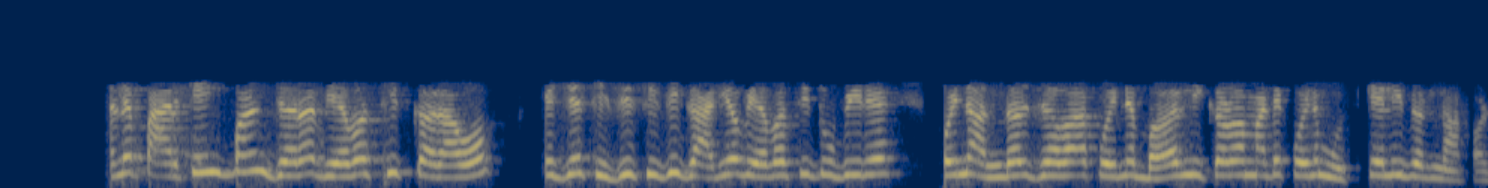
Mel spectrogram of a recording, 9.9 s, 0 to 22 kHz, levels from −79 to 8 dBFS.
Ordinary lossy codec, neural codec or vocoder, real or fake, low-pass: MP3, 24 kbps; none; real; 3.6 kHz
